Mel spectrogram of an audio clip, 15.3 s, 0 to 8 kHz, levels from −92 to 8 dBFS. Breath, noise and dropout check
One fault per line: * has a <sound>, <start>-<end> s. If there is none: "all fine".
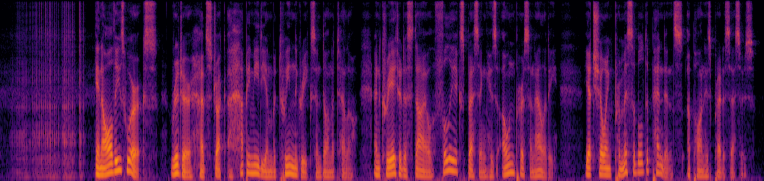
* has a squeak, 0.2-1.7 s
